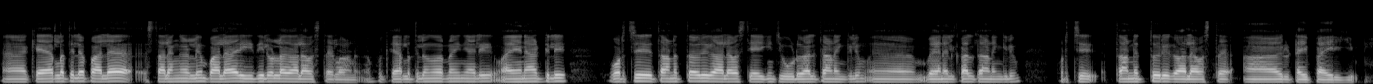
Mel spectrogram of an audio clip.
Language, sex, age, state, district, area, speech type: Malayalam, male, 45-60, Kerala, Wayanad, rural, spontaneous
